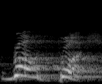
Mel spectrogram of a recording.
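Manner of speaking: loud furious shout of a name. Acted. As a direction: yell her name in rage. Spots rival, wants to kill her.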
